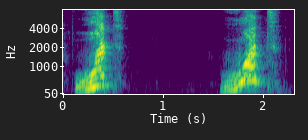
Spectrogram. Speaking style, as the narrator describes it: cried all the children at once

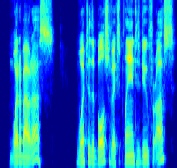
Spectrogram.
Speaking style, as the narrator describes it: asked

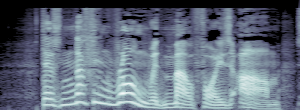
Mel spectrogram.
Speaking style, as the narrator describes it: said Harry furiously

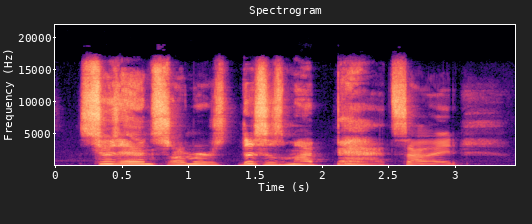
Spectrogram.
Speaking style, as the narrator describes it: Beverly yells

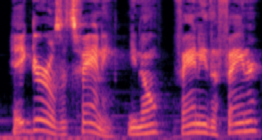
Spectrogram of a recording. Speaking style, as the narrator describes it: yelled across the room

